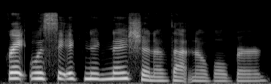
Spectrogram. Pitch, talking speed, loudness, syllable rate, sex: 215 Hz, 175 wpm, -19 LUFS, 4.7 syllables/s, female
